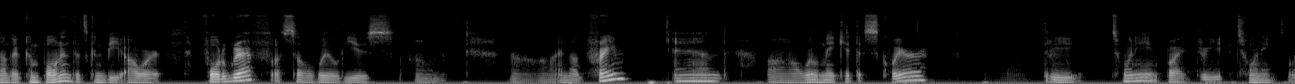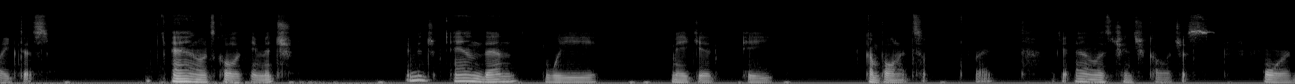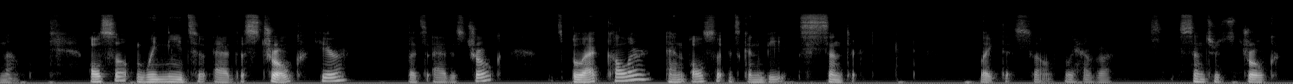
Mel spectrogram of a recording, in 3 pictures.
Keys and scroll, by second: 8.6-9.7 typing, 11.8-12.8 typing, 14.8-16.5 typing.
